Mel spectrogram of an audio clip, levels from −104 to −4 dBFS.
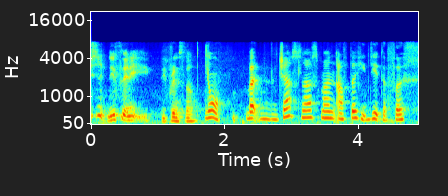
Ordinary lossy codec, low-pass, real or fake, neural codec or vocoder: none; 7.2 kHz; fake; codec, 16 kHz, 4 kbps, X-Codec, HuBERT features, trained on LibriSpeech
